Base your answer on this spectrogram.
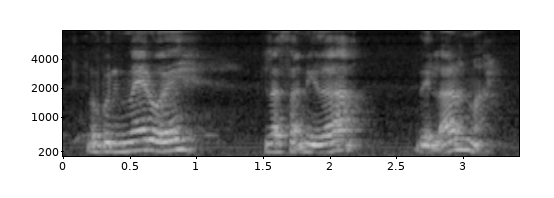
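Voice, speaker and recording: At a fairly slow pace, a woman talks in a fairly high pitch, with audible room echo and noticeable background noise. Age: 70s. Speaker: church founder. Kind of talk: testimony.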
